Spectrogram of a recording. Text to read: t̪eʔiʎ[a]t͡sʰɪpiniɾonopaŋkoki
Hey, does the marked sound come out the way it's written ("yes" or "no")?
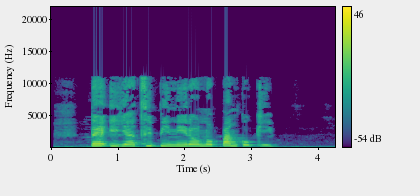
yes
